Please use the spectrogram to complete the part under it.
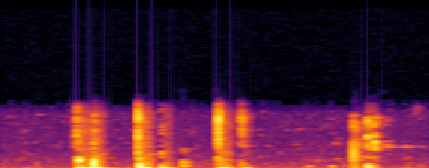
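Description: Typing on a computer keyboard, a few quick clusters of soft, close key clicks in an otherwise quiet room.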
